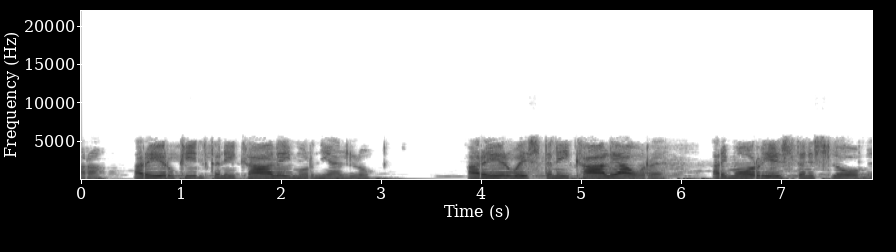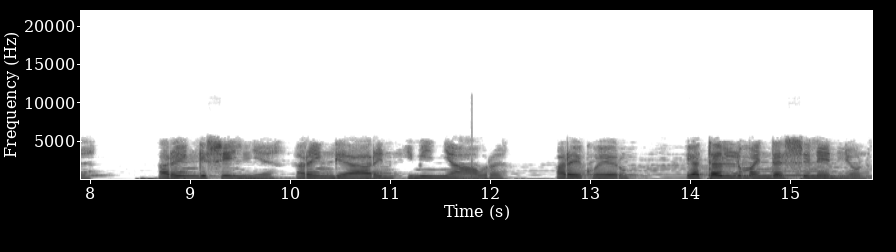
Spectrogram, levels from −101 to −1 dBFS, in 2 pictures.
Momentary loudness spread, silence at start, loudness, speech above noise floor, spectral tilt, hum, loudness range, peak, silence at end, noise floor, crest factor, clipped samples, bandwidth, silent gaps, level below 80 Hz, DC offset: 14 LU; 0 s; -26 LUFS; 36 dB; -2 dB/octave; none; 5 LU; -6 dBFS; 0 s; -62 dBFS; 20 dB; under 0.1%; 5.8 kHz; none; -42 dBFS; under 0.1%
